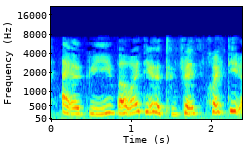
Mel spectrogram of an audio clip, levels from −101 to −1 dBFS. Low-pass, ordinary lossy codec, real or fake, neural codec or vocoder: 7.2 kHz; MP3, 32 kbps; real; none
